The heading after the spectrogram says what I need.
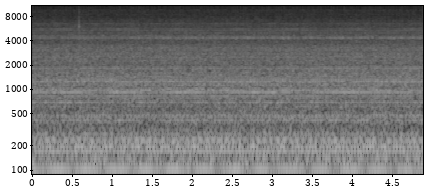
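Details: Nakatomi MAC-20 2.2 kW portable air conditioner in cooling mode on a 900 W inverter generator: compressor starts and runs with a steady low hum under generator noise, no stumbling or cutting out; load climbs gradually.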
